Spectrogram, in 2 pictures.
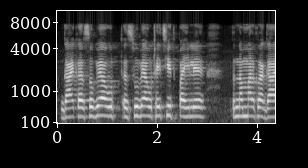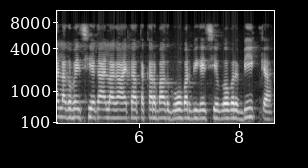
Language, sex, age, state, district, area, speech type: Maithili, female, 30-45, Bihar, Begusarai, rural, spontaneous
